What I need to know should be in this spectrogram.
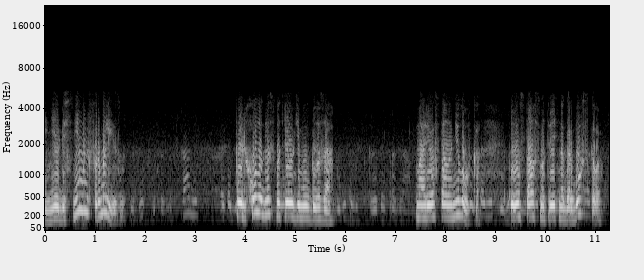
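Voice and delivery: ordinary delivery

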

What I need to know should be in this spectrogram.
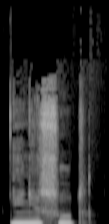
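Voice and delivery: a touch guilty, mumbled excuse; mildly sheepish underling; lightly guilty "Не несут", said apologetically. A narrator's reading. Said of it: "виновато сказал Масул".

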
